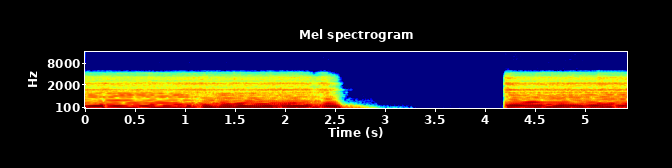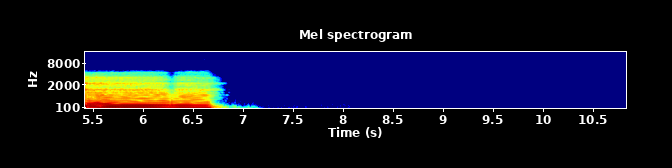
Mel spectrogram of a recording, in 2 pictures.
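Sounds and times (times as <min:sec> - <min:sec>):
bass: 0:00.0 - 0:02.9, 0:04.2 - 0:06.8.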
